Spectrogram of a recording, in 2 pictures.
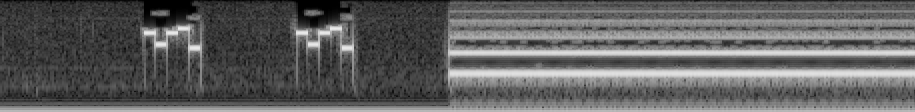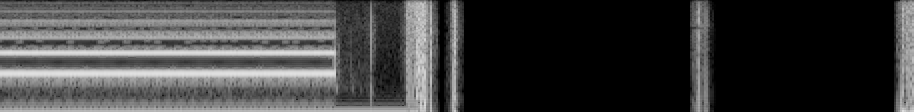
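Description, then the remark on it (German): Two short beeping tone bursts, then a long steady multi-tone electronic alarm signal lasting about five seconds, followed by a few sharp clicks over a faint background hum: alarm call tones sent over the radio by a fire and rescue dispatch centre, alerting a unit to a call for carrying assistance in Wonnitz. “Leitstelle, Alarmruf.”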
